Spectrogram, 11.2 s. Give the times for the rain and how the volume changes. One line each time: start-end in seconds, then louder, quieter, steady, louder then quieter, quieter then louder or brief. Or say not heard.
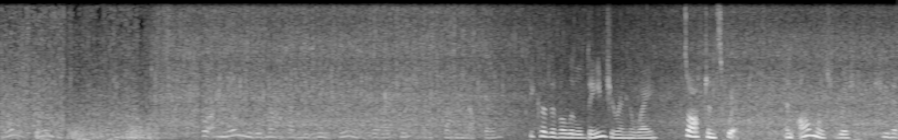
0.0-11.1 quieter then louder.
